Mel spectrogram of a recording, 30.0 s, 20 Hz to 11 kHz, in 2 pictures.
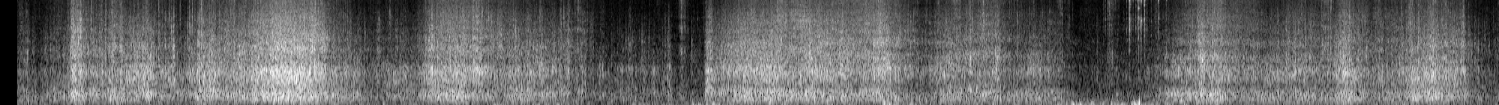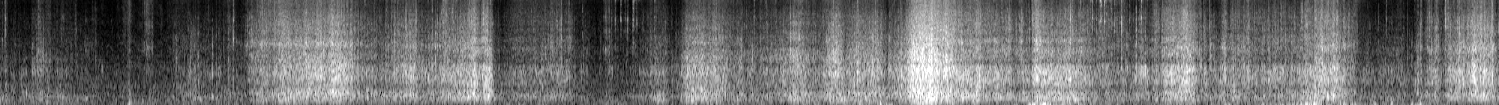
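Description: Large plastic tarp crinkling and rustling as it is pulled and draped over a horse, in repeated swells a few seconds long, loudest about 24 seconds in.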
